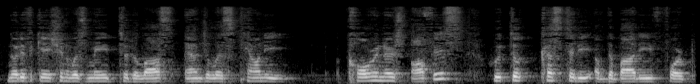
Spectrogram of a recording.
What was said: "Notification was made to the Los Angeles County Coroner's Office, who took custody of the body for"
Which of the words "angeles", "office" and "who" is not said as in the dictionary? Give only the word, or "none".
none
